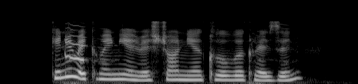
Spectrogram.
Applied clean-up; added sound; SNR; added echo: neural mask model DeepFilterNet 3.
